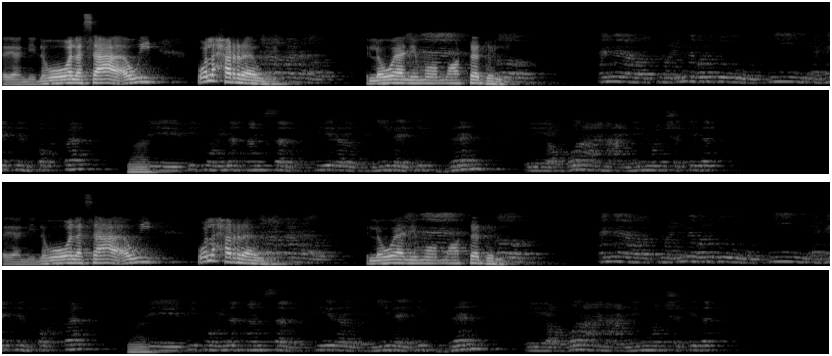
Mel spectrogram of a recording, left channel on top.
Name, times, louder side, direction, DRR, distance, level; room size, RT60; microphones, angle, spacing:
voice 1, 0.0-1.5 2.0-2.7 3.6-5.0 9.5-9.8, left 4 dB, 40° left, 0.5 m, -24 dB
voice 2, 2.4-3.3 3.9-4.6 4.9-5.3 5.9-9.1 9.7-15.3, left 1 dB, ahead, 7.2 m, -44 dB
11.5 x 9.3 x 7.0 m
head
